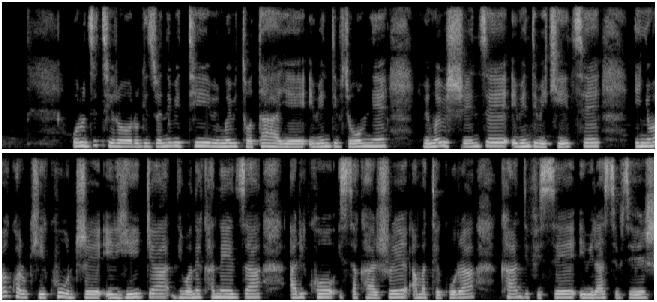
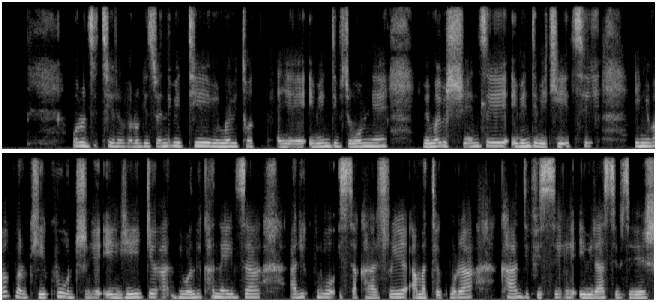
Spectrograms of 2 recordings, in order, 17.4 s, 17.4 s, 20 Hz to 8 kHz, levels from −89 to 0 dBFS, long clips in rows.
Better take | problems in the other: first | noise reduction (neural diffusion model UNIVERSE++)

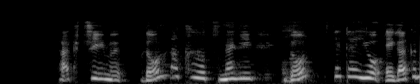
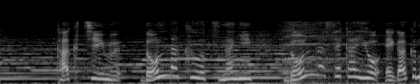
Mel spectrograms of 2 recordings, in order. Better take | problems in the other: second | noise reduction (neural mask model DeepFilterNet 3)

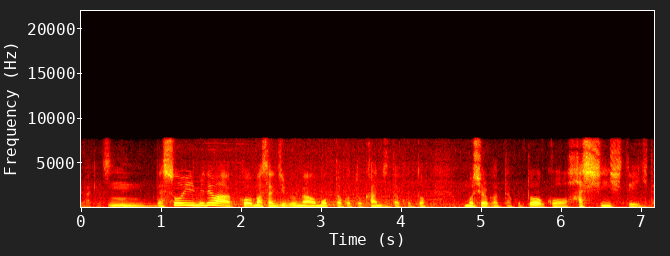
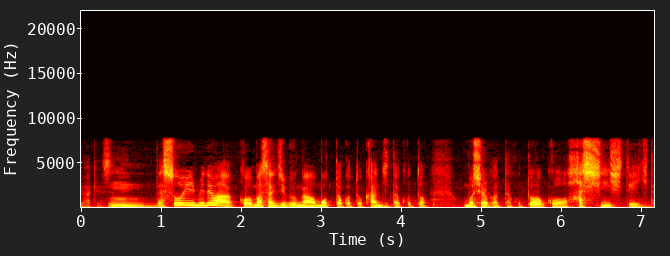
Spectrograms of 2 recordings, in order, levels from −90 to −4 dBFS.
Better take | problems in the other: second | background sound (Aircraft); 18 dB below the speech

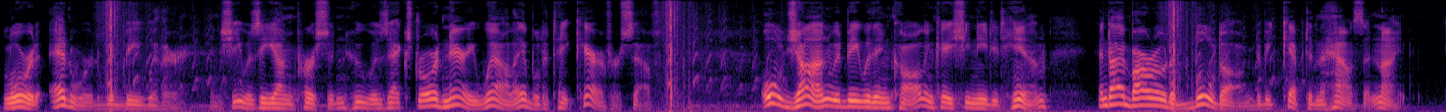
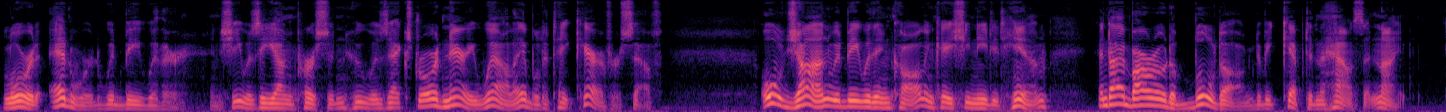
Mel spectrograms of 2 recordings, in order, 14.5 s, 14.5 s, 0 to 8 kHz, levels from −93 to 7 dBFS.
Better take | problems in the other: second | background sound (Bird); 17 dB below the speech

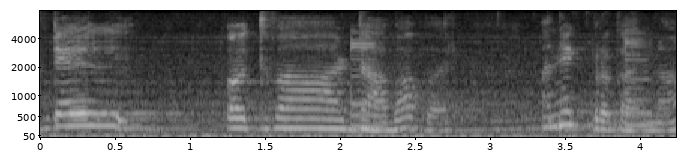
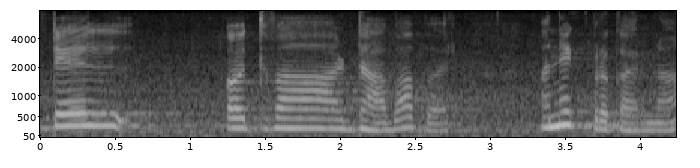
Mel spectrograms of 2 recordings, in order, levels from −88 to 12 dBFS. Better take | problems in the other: second | background sound (Electric guitar); 13 dB below the speech // room echo; dies away in 0.1 s

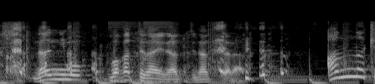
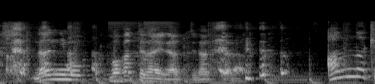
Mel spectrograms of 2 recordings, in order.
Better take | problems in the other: first | room echo; dies away in 0.7 s

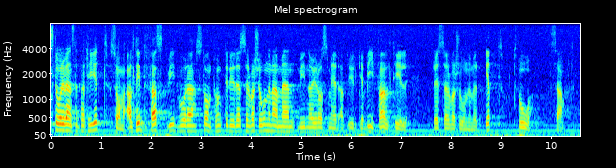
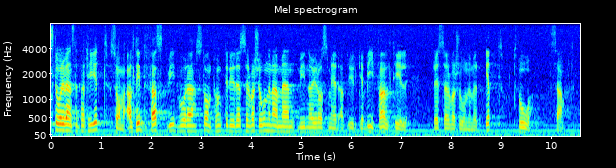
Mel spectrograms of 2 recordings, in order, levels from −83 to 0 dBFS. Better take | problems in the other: second | background sound (Wind); 19 dB below the speech

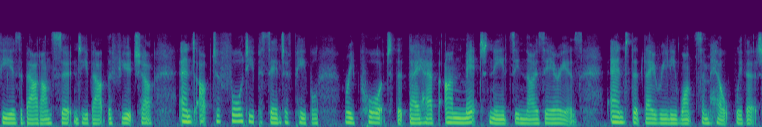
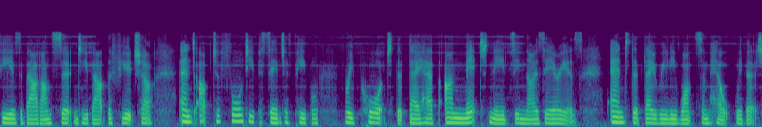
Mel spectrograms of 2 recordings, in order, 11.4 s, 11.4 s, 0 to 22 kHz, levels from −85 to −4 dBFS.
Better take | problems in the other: first | noise reduction (neural separator model SepFormer DNS4)

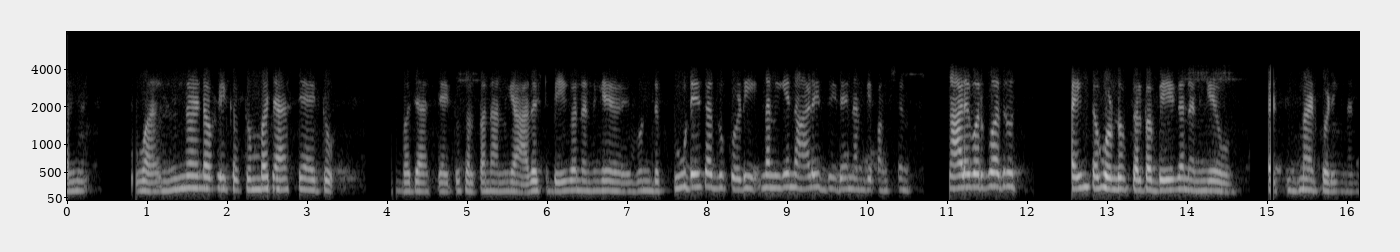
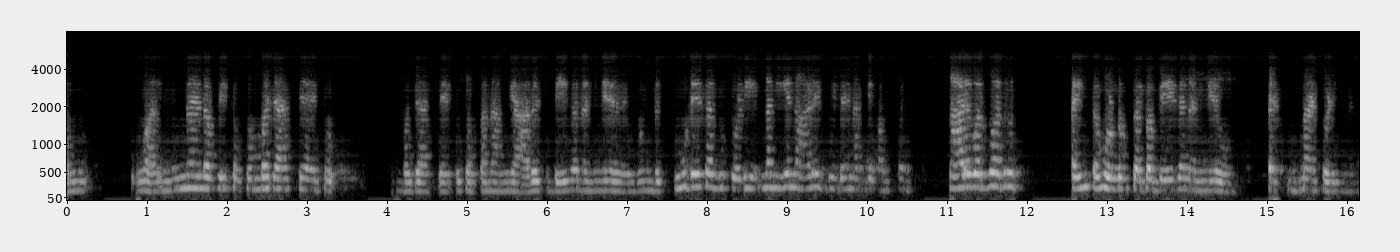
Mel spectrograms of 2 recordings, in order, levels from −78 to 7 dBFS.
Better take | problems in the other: first | noise reduction (neural separator model SepFormer DNS4)

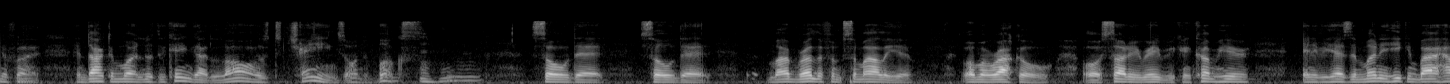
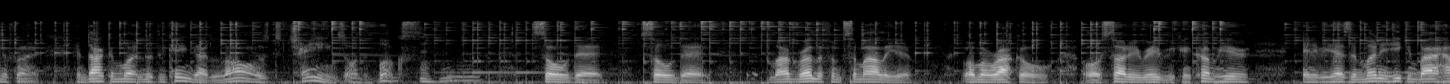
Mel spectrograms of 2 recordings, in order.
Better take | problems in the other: first | background sound (Tap); 15 dB below the speech

